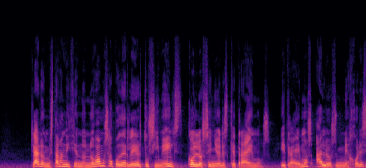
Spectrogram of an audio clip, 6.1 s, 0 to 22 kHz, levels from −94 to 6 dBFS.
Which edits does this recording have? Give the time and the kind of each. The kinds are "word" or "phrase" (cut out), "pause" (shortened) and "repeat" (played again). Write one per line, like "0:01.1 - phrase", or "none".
0:03.1 - pause
0:04.6 - pause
